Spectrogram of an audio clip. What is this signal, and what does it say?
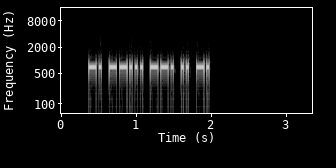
Morse code, heard as a keyed tone, about 36 wpm, 700 Hz. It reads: N7GIN
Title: USA Call Signs - 5 Characters - Repeated 3x - 35wpm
